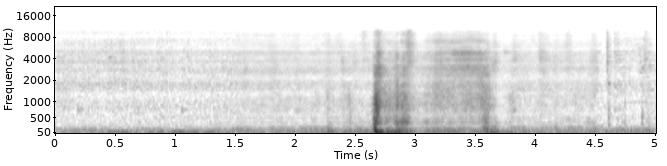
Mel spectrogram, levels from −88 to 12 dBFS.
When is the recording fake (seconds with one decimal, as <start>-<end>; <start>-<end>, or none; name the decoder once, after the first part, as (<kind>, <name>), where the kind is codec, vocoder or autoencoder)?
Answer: 1.5-4.5 (vocoder, Vocos)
